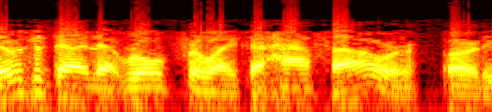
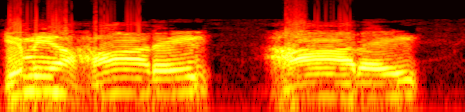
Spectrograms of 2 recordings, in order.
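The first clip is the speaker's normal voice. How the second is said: put-on drunk man's high, yelling screams; 6 semitones higher than usual. Telling Howard about a winning drunk gambler at the craps table, retelling his screaming. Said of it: "He was screaming".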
